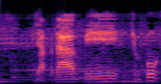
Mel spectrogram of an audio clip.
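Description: A man's voice in Khmer with a sing-song, chant-like delivery over a steady low background music bed, after a brief pause at the start.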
